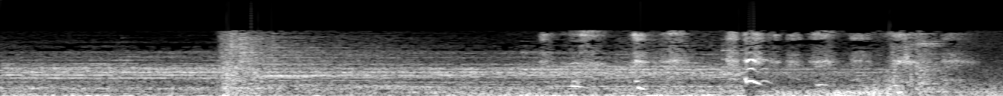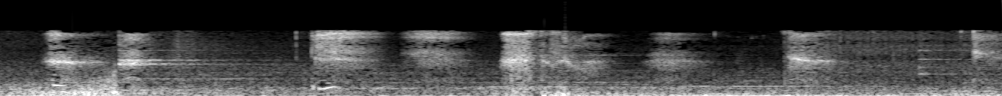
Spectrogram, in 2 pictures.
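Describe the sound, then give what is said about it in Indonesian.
Heavy gasping and panting breaths from someone waking out of a nightmare come in many loud bursts, a ragged breathing rhythm with no talk. “Aku terbangun dari mimpi burukku dengan terengah-engah.”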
